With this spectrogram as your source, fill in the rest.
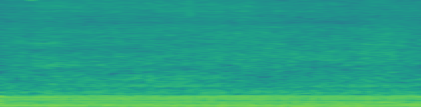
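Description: A motorcycle ridden slowly, recorded on a clip-on microphone inside a half-face helmet with the visor closed, producing a loud, steady, muffled engine drone with a deep, even low-frequency throb and no talking.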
